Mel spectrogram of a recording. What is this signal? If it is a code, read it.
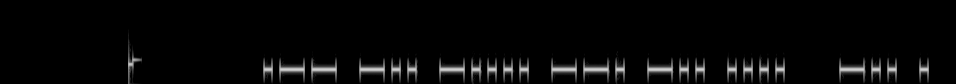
Morse code, heard as a keyed tone, about 15 wpm, 700 Hz. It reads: WD6GDH DE
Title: USA Callsign DE Callsign - 6 Characters - 15wpm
